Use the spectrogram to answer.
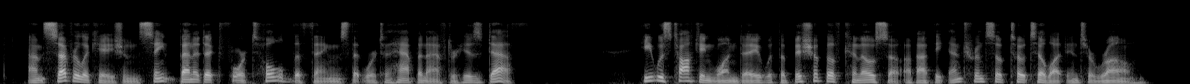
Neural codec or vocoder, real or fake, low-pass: codec, 16 kHz, 1 kbps, FunCodec, trained on LibriTTS, 50 frames a second; fake; 7.2 kHz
